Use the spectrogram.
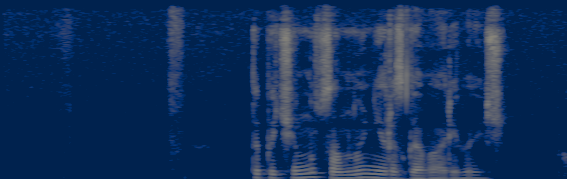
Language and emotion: Russian, sad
